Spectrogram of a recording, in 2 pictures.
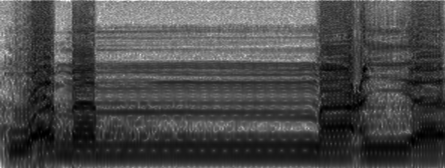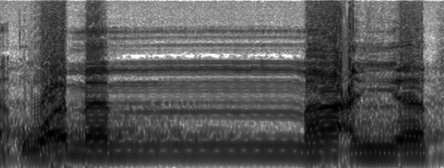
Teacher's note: Ya, idgham birunnah. Jadi tidak langsung dibaca wa man ma'iyah, tapi ditahan dulu dua harakat. Ya, dengan dengung dalam khasyum kita · wa man ada nun sukun bertemu dengan mim, idgham birunnah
